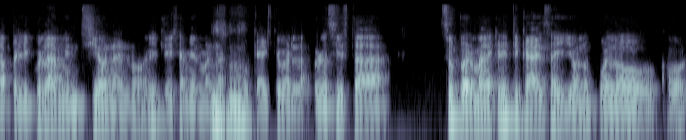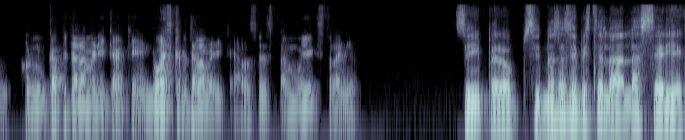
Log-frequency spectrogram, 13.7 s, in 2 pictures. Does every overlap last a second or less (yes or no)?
yes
